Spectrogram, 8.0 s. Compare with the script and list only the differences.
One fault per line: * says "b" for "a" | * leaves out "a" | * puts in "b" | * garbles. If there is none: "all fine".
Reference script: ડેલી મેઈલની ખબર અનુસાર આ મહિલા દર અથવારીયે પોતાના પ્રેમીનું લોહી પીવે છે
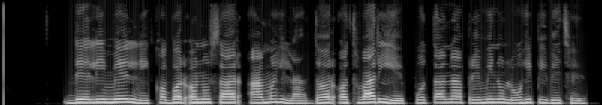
all fine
